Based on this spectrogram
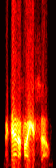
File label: suspicious; XBOX; worker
